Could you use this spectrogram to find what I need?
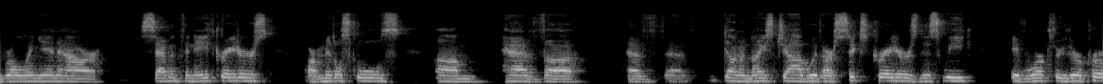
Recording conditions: video call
